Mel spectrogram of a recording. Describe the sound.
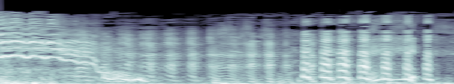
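A person's voice mimics a horse whinny on a radio show, starting with a high, wavering squeal that drops in pitch, then breaks into a rapid, fluttering series of loud nickering pulses.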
